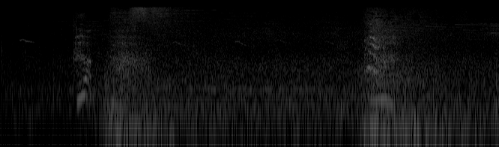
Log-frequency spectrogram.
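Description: Wind rushes loudly past during a glide through the air.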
